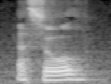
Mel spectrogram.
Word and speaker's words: azul: Yeah, the Spanish Z is pronounced like a soft C in front of the letter E or I, for example. For example, like azul. Azul. It's not Z, it's azul.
